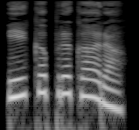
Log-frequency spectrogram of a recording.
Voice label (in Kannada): "ಏಕಪ್ರಕಾರ", Kannada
